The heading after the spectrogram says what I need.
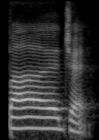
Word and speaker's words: budget: Budget. So you have the sound on the first. So we have budget. Budget. Budget. And notice that g e t is pronounced as jit.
